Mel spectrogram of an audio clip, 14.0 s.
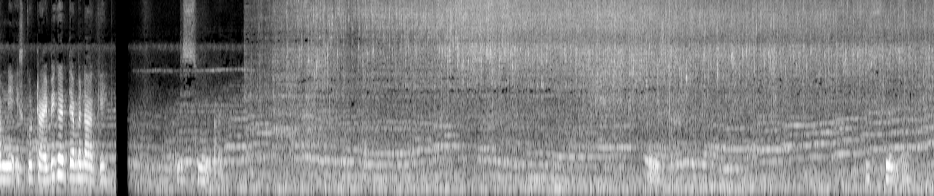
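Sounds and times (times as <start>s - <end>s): patty sizzling in hot oil: 3.7s - 14.0s.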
